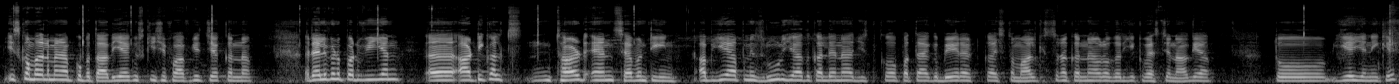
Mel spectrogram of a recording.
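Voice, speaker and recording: A man with a Pakistani accent and a high-pitched voice gives an informal lesson. He shifts between careful, halting reading of notes and looser explanation, like a teacher preparing students for an exam. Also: fairly even intonation, a bit bright. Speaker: law teacher. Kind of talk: informal exam lecture, explaining read-out English notes in Urdu.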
